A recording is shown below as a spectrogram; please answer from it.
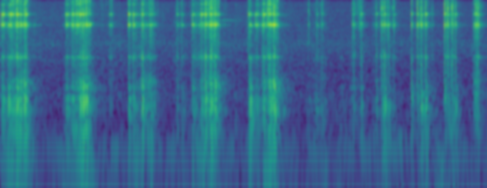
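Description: An empty cut-crystal glass tumbler lying on its side is tapped and scratched along its cut pattern with long fingernails. Bursts of bright, high clicking and scraping come in an irregular rhythm with short gaps between them. Each tap has a crisp glassy chink that dies away almost at once.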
